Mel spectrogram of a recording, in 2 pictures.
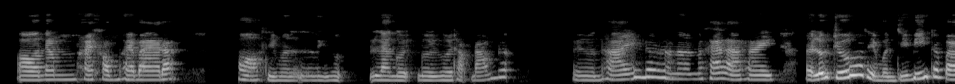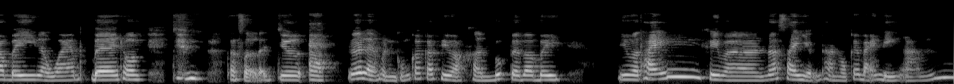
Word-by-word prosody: ờ, 205 0 +1
năm 220 +1 -4
2023 215 -1 0
đó, 240 - +4 0.7
ờ, 205 -4 -2
thì 190 -2 -4
mình 185 0 -6 0.2
mình 185 -1 -7
người 190 - -7 0.3
là 200 +1 -1
người 190 -2 -3
người 195 -1 -4
người 195 0 -3
thật 195 - -8
đóng 200 +10 -6
đó, 335 - -4 0.7
thì 205 - -9
mình 195 0 -6
thấy 240 +6 -1
nó 340 +1 +2
nó 250 -6 -3
nó 250 +1 -9
khá 265 0 +1
là 240 -4 +1
hay. 215 0 0 0.3
Tại - - +1
lúc - - +8
trước 290 +2 +6
á 440 +1 +8
thì - - +4
mình 180 -1 -3
chỉ 205 +2 -2
biết 280 +6 +3
đó 345 - +4
Barbie 215 -1 +3
là 200 - 0
qua 190 +2 -2
búp 220 - -10
bê 205 0 +7
thôi, 220 -1 +3 0.3
chứ 290 - -2 0.4
thật - - -2
sự - - 0
là - - -1
chưa 205 -2 +2
à, 205 -2 +2 0.2
với 265 +2 +6
lại 215 -4 +3
mình 185 -6 -3
cũng 195 +4 -7
có 260 +2 -4
coi 235 - +1
phim 215 -3 +3
hoạt 180 0 -3
hình 185 -1 -4
"Búp 235 +1 +1
bê 210 - +1
Barbie." 210 0 +2 0.6
Nhưng 225 0 +1
mà 215 - +4
thấy 245 +5 +3 0.4
khi 225 -1 +5
mà 190 -2 -1
nó 240 +2 0
xây 225 -4 +1
dựng 175 - -3
thành 190 -1 -7
một 175 - -5
cái 235 - -4
bản 220 +1 -3
điện 185 -2 -3
ảnh 235 - -4
215 Hz, 225 wpm, -23 LUFS, 195-235 Hz, 0.7 s, lúc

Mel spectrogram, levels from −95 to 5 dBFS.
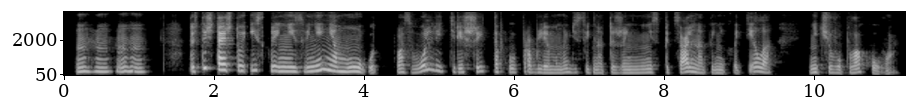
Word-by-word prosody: Мгм, 195 0 -1
мгм. 195 -2 -1 0.5
То - - -3
есть 200 - -5
ты 370 - +6
считаешь, 285 -7 +10
что 260 -4 -1
искренние 225 -5 +2
извинения 225 +6 +3
могут 200 -2 +2 0.2
позволить 205 - -2
решить 190 +4 -2
такую 185 -2 -4
проблему? 160 -3 -3
Ну, 160 +4 -4
действительно, 160 -3 -8
ты 140 - -7
же 140 +1 -5
не 150 +3 -4
специально, 165 0 0
ты 140 -1 -11
не 140 -1 -5
хотела 170 +6 -3 0.5
ничего 155 -2 -4
плохого. 160 +7 -4
190 Hz, 135 wpm, -28 LUFS, 160-210 Hz, 0.5 s, считаешь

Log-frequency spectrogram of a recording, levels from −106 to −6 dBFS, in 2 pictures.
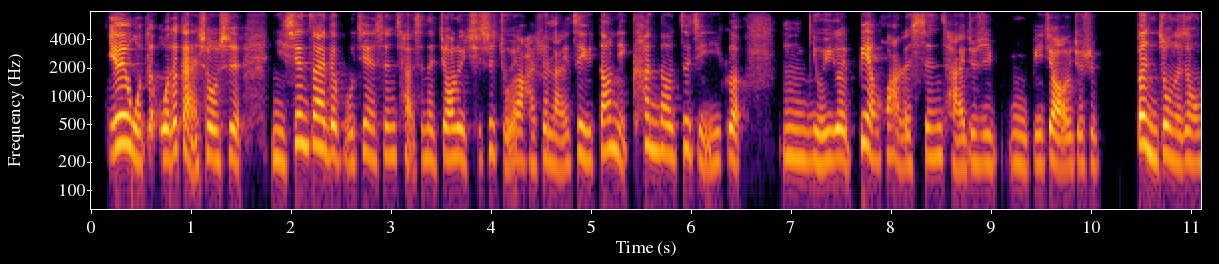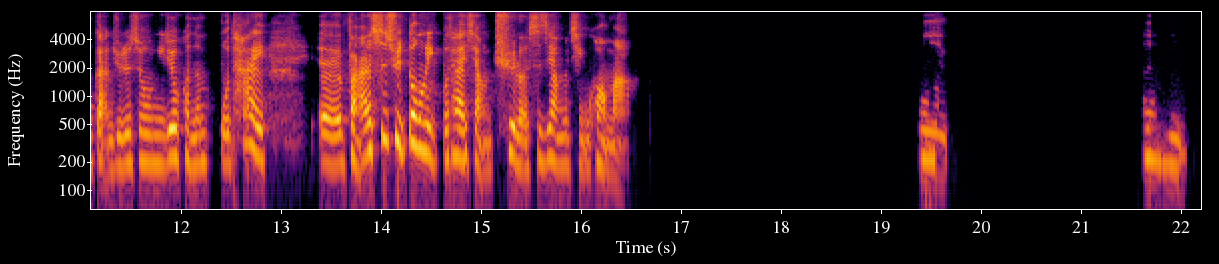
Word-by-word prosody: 因 255 +4 +8
为 315 +1 +12
我 235 -8 +4
的 - - -3
我 230 0 +4
的 265 - +3
感 - - +3
受 230 -3 +2
是， 450 - +1 0.3
你 220 -1 -6
现 315 - +3
在 295 -2 +6
的 250 -2 +1
不 205 -3 -9
健 240 +2 -3
身 235 +2 -6
产 - - -7
生 220 - -11
的 220 - -6
焦 225 +3 +1
虑， 230 0 +2
其 215 +2 -7
实 260 +3 -5
主 245 - -9
要 215 - -1
还 195 -1 -11
是 225 +4 -6
来 180 -4 -6
自 240 +6 -2
于 215 - -2
当 265 +6 0
你 260 +2 -5
看 295 -4 -2
到 255 -2 0
自 265 +4 -6
己 225 -3 -8
一 205 - -9
个 220 +2 0 0.4
嗯， 225 -2 -6
有 210 -3 -2
一 210 - 0
个 225 0 +3
变 225 +1 +3
化 240 +3 -3
的 - - -6
身 230 +4 -5
材， 180 -6 -5
就 205 - -7
是， 195 -1 -9 0.2
嗯， 195 -2 -9
比 195 - -7
较 185 - +3
就 190 +2 -7
是 195 -1 -9 0.3
笨 300 -8 +7
重 245 +1 +3
的 200 - -5
这 215 - -4
种 195 -1 -6
感 170 - -1
觉 185 +2 -6
的 195 +2 -3
时 200 - -7
候， 200 -1 -5
你 190 -1 -9
就 230 +1 +5
可 225 - -7
能 190 +3 -8
不 195 - -5
太 235 +2 +1 0.5
呃， 190 -1 +2
反 195 - +3
而 245 - +5
失 350 +6 +2
去 335 -1 +4
动 290 +1 +6
力， 245 -4 +2
不 215 - -7
太 225 -1 +3
想 220 -1 -3
去 245 - 0
了， - - -3
是 220 - -7
这 225 - -2
样 205 -4 -1
的 - - -11
情 180 - -8
况 - - -2
吗？ - - -4 2.9
嗯。 220 - -9 2.0
嗯。 205 -3 -11
225 Hz, 245 characters per minute, -23 LUFS, 200-245 Hz, 2.9 s, 为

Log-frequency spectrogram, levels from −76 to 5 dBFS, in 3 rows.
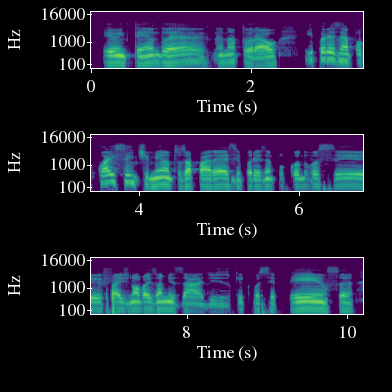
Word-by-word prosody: Eu 130 -1 +2
entendo, 130 +1 +1
é 125 - 0
é 135 - -4
natural. 115 -6 +1 0.3
E, 170 - -9
por 185 +1 0
exemplo, 155 -3 +1
quais 180 +1 +4
sentimentos 140 - -1
aparecem, 130 -1 +3
por 120 - -3
exemplo, 125 +2 -4
quando 130 -1 -4
você 135 -1 -3
faz 120 -3 +1
novas 125 0 +2
amizades, 105 -7 -2
o - - -22
que - - -10
que - - -36
você - - -8
pensa, 125 -2 +1
130 Hz, 135 wpm, -22 LUFS, 120-135 Hz, 0.3 s, quais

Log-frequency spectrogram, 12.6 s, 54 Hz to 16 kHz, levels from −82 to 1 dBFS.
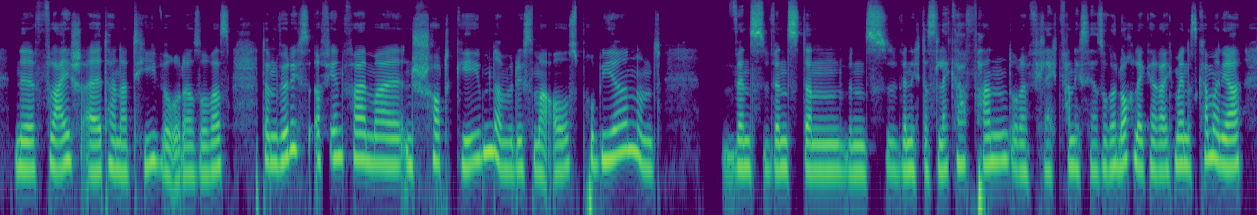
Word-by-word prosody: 'ne 190 -1 +3
Fleischalternative 190 -1 0
oder 160 +4 -2
so 170 +1 -3
was.“ 190 +2 0 0.3
Dann 220 -2 0
würde 240 +8 +5
ich's 305 - -3
auf 235 - -4
jeden 250 +1 +2
Fall 235 -2 +3
mal 210 -2 +2
'n - - 0
Shot 220 +2 -2
geben, 230 +9 +2
dann 215 -10 +2
würde 185 +1 -1
ich's 185 -1 -5
mal 170 -2 +1
ausprobieren 235 +10 +1
und 190 -6 -3 0.6
wenn's 190 -2 +2
wenn's 185 0 +2
dann 180 -1 0
wenn's 170 -1 0
wenn 180 0 +1
ich 180 - -3
das 180 -1 -3
lecker 190 +4 -1
fand 220 +3 -1
oder 180 -1 -2
vielleicht 180 +2 -9
fand 195 - -2
ich's 190 - -6
ja 180 - -5
sogar 190 +1 -1
noch 215 +3 +2
leckerer, 190 -3 0
ich 180 - -3
meine, 205 -1 +3
das 200 - -2
kann 240 - -1
man 235 -4 +3
ja 200 +1 +5
195 Hz, 210 wpm, -23 LUFS, 180-220 Hz, 0.6 s, würde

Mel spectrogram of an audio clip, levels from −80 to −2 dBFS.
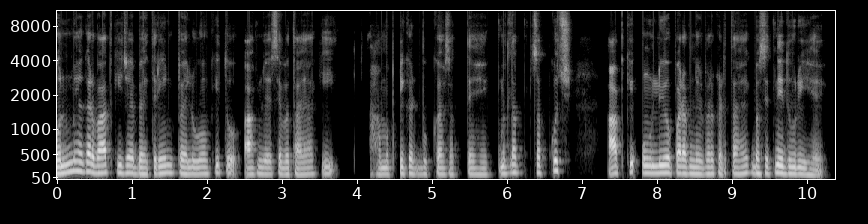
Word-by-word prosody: उनमें 155 +8 +4
अगर 175 -2 +4
बात 145 0 +4
की 150 - -1
जाए 145 0 +3
बेहतरीन 135 +3 +1
पहलुओं 130 0 +1
की 150 +4 -4
तो 150 -1 -4
आपने 120 +2 +1
जैसे 125 0 -1
बताया 120 +1 -2
कि 70 - -6 0.4
हम 120 +1 -3
अब 120 - -5
टिकट 130 0 0
बुक 125 0 -8
कर 120 0 +1
सकते 120 +1 -6
हैं, 120 -1 -4 0.2
मतलब 150 +3 -1 0.2
सब 150 0 -2
कुछ 190 -1 +2 0.5
आपकी - - +3
उंगलियों 145 +1 +4
पर 140 -1 +4
अब 135 0 +3
निर्भर 130 0 +1
करता 130 +1 -3
है, 140 +3 -1
बस 135 0 0
इतनी 140 +2 +3
दूरी 130 -2 +1
है, 110 -3 -4
130 Hz, 195 wpm, -21 LUFS, 125-145 Hz, 0.5 s, उनमें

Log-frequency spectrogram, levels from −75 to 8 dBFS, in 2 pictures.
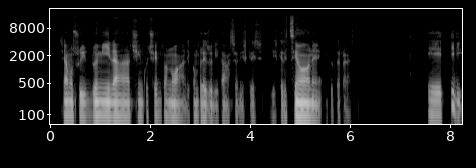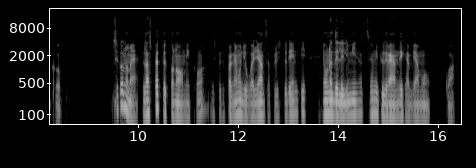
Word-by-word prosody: siamo 100 -1 +1
sui 95 0 -2
2.500 95 0 +2
annuali, 90 -1 -2
compreso 90 -2 -3
di 80 -1 -12
tassa 85 0 -10
d'iscris - - -16
d'iscrizione, 90 -1 +4
e - - -32
tutto - - -21
il - - -15
rest - - -17 1.6
E 100 -1 -1
ti 160 -2 -2
dico 95 -5 -10 1.0
secondo 160 -4 0
me, 85 +1 -2
l'aspetto 105 +7 +1
economico, 90 +4 -5
visto 100 -5 -20
che 90 - -23
parliamo 95 +3 -1
di 90 - -4
uguaglianza 90 +1 -1
per 90 - -13
gli - - -20
studenti, 100 +4 -6 0.3
è 105 - -5
una 105 -1 +5
delle 95 -2 +3
limitazioni 100 +3 -3
più 95 0 -4
grandi, 90 0 +3
che 90 - -15
abbiamo, 85 0 -6 0.3
qua. - - -14
95 Hz, 135 wpm, -25 LUFS, 90-100 Hz, 1.6 s, una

